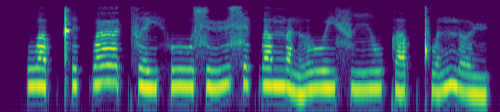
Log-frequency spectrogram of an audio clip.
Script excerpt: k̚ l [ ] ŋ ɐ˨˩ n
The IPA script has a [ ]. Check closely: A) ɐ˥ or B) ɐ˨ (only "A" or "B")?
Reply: A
